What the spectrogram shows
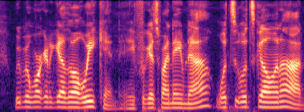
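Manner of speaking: acted, loud, playful, jokingly put-out teasing. Retelling a fellow comic's reaction to a forgotten name: imitating someone teasing. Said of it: "he had to bust my chops about it".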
